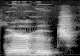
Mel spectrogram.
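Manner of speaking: ordinary talk, nothing marked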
